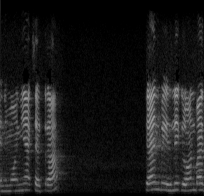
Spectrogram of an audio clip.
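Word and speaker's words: pneumonia: double यह chapter caucus निमोनिया पीड़ित silent रहेगा P N-you M ओ एन आई ऐ निमोनिया 17 110 बिजली ग्रोन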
